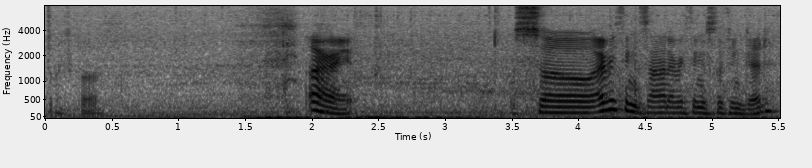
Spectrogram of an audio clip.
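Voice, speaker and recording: A man's voice: fairly high pitch, animated, moderate pace, fairly bright tone, slight background noise. A man giving a casual flight simulator tutorial, explaining each step in an offhand, hesitant way. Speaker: gaming tutorial host.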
